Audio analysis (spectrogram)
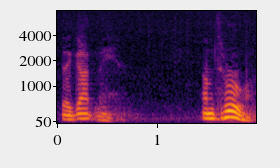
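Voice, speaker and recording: A man's voice: mid-range voice, sing-song, slow, husky, phone-quality sound, full character voice. An actor with an American accent playing a frantic, henpecked repairman husband, stammering and pleading in old-time radio comedy style. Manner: stammering, flustered, exclaiming.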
